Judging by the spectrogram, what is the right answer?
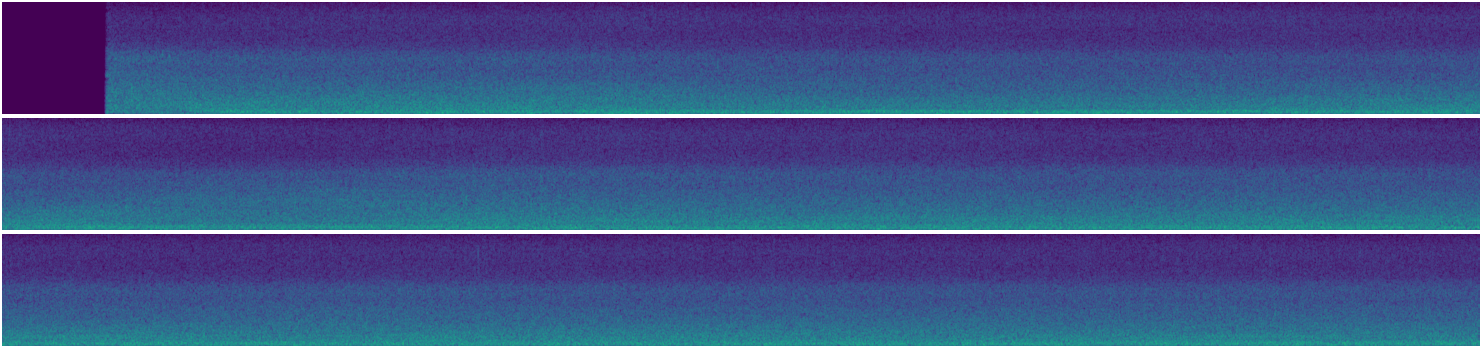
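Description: Steady rushing of flowing river water, starting suddenly about half a second in.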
